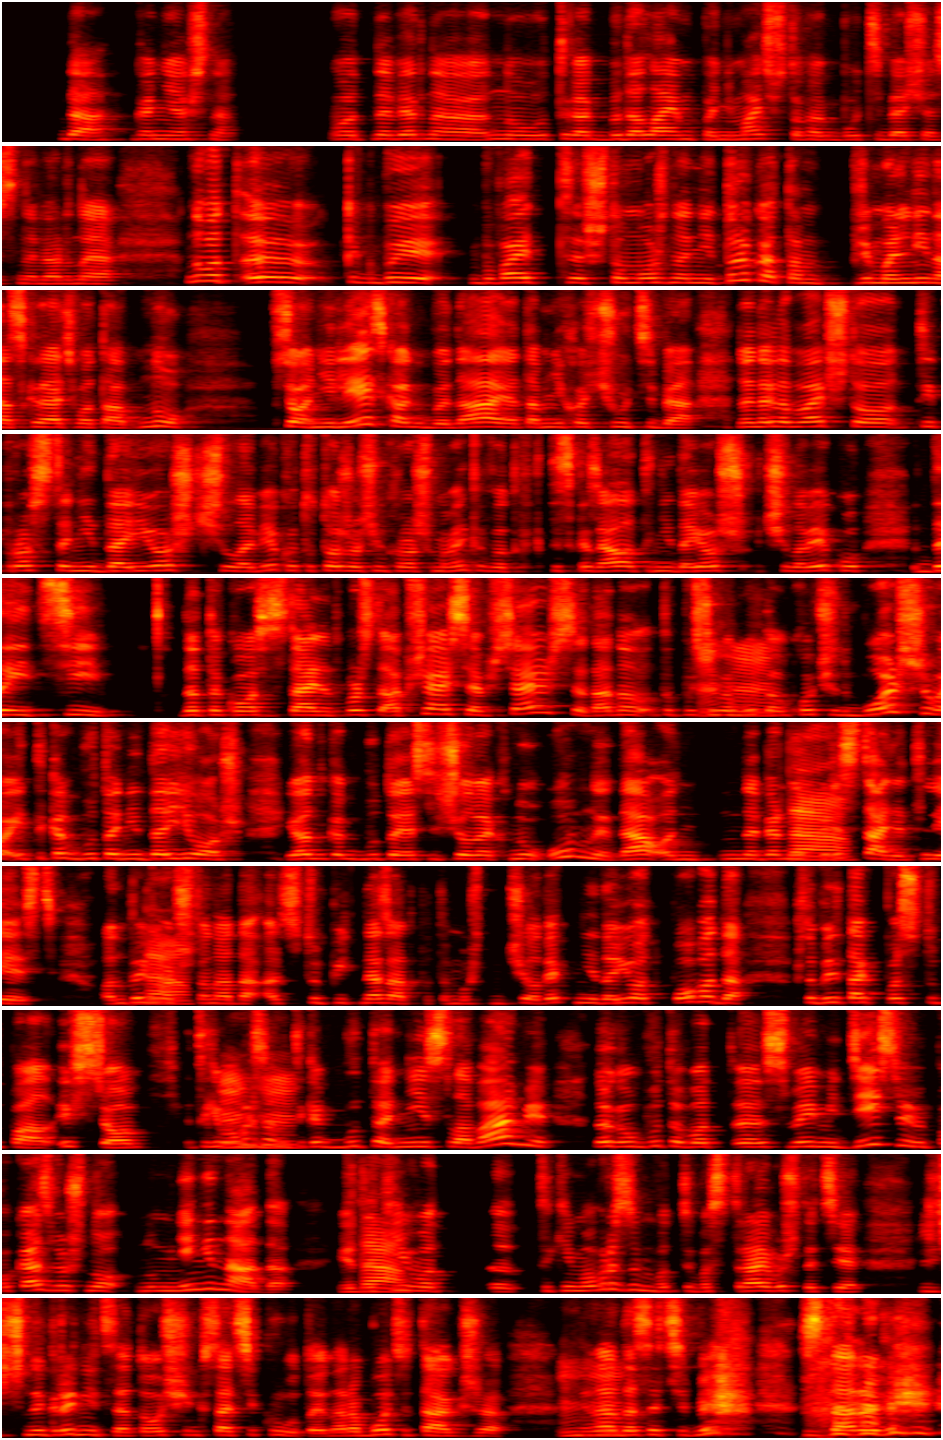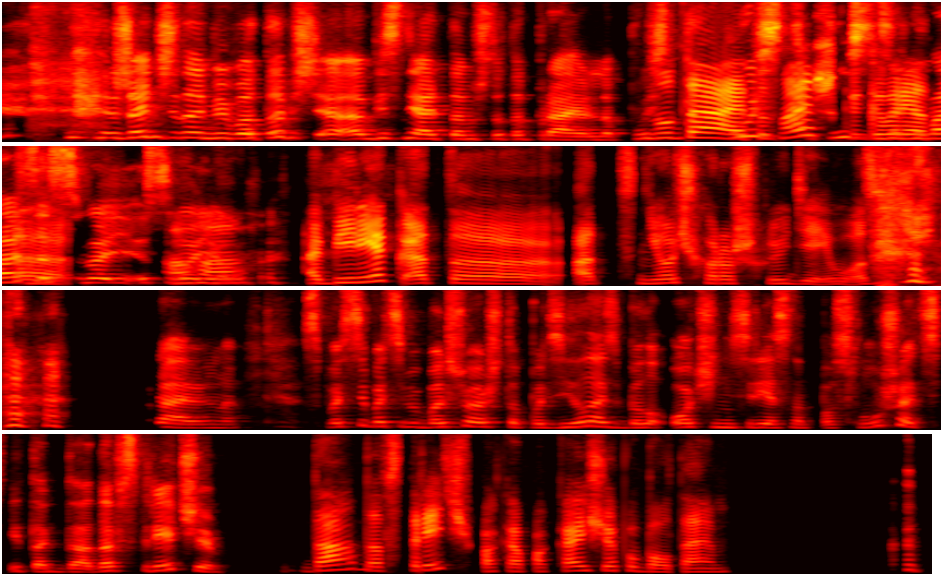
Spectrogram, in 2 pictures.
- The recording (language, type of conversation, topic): Russian, podcast, Как вы выстраиваете личные границы в отношениях?
- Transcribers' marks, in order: lip smack; laugh; chuckle; laughing while speaking: "старыми женщинами"; chuckle; chuckle; other background noise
